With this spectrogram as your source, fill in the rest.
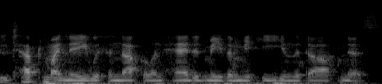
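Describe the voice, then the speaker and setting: A man with an Australian accent speaks at a very deep, low pitch. His intonation is a flat monotone. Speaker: book vlogger. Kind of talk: casual chat.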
